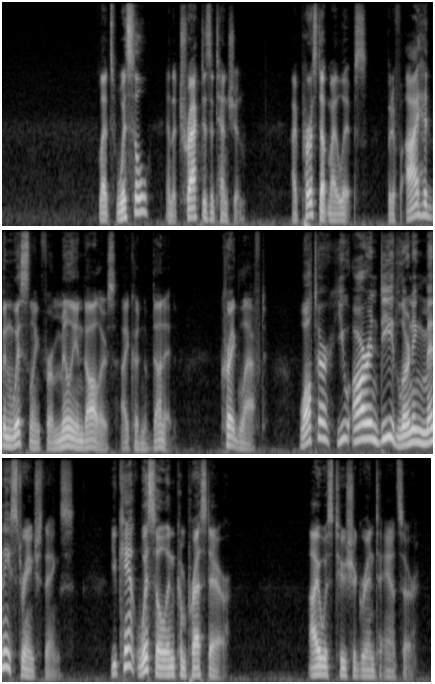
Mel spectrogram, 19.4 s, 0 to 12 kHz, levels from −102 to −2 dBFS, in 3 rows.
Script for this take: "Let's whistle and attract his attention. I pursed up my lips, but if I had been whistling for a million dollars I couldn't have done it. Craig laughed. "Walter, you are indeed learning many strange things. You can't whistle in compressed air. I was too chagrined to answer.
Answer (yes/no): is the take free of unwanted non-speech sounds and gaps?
yes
